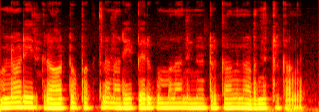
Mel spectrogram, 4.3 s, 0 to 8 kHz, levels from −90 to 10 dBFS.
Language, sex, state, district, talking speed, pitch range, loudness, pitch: Tamil, male, Tamil Nadu, Nilgiris, 125 wpm, 120-125 Hz, -13 LUFS, 120 Hz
